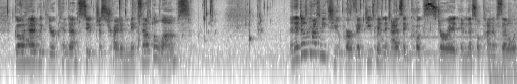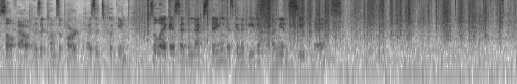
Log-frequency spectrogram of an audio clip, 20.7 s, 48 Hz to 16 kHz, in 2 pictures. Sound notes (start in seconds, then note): 17.1 powder shaking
